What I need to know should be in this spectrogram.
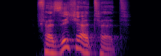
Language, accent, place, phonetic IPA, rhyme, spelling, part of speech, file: German, Germany, Berlin, [fɛɐ̯ˈzɪçɐtət], -ɪçɐtət, versichertet, verb, De-versichertet.ogg
- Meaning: inflection of versichern: 1. second-person plural preterite 2. second-person plural subjunctive II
